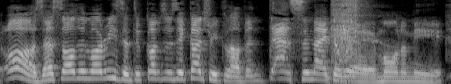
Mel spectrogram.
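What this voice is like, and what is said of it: Put-on foreign accent. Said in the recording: “you are doing the accent better than him now, so dial it back worse”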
